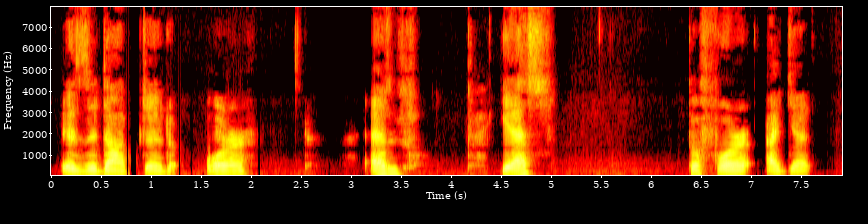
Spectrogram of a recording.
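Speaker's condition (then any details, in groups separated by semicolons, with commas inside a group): Cerebral palsy; wheelchair user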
